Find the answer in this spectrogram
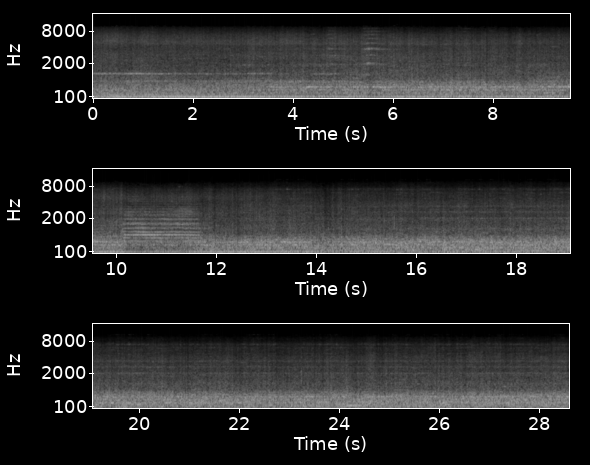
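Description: Empty iron-ore railcars rolling steadily past close by, their wheels running over the rails. A locomotive horn sounds once for about a second and a half, about ten seconds in.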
